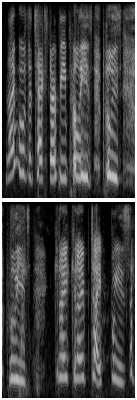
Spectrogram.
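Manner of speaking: loud, high begging; pleading. Real, not acted. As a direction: beg over and over. Player begging to type instead.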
